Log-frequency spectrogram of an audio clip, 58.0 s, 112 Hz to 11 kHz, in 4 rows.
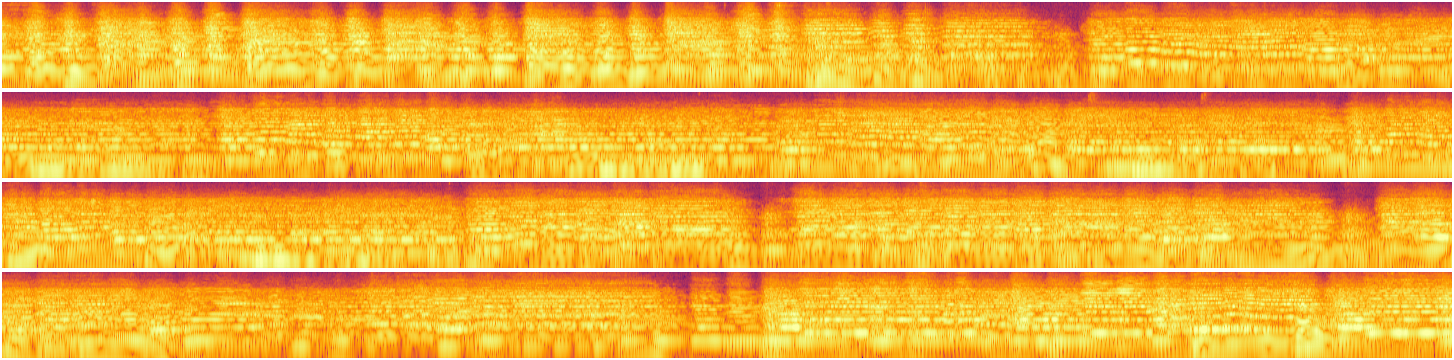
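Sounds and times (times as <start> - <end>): string ensemble playing: 0.0 - 58.0.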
